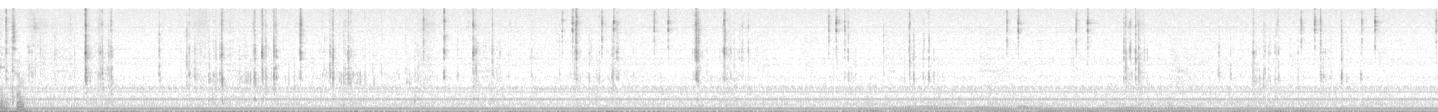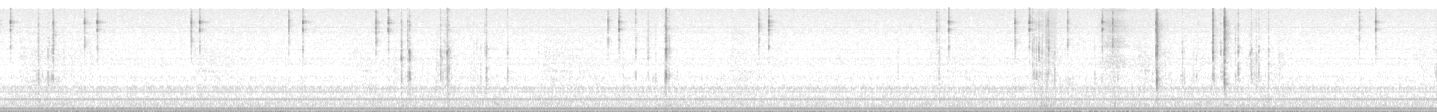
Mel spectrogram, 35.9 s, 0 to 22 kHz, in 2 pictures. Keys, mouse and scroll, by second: 1.0-3.3 typing, 4.3 b, 6.1 x, 7.2 click, 7.7 shift+click, 8.4 click, 9.1 ctrl+z, 10.5 click, 12.7 shift+click, 13.6 click, 15.9 x, 16.5 click, 17.2 shift+click, 18.9 click, 19.2 click, 20.5 shift+click, 21.8 shift+click, 22.8 shift+click, 23.9 x, 25.7 click, 27.1 click, 27.6 shift+click, 29.9 click, 30.9-32.5 shift+click, 31.7-32.3 scroll, 31.8 click, 32.4 shift+click, 32.8 click, 35.7 x.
